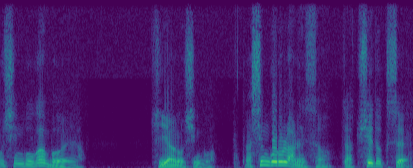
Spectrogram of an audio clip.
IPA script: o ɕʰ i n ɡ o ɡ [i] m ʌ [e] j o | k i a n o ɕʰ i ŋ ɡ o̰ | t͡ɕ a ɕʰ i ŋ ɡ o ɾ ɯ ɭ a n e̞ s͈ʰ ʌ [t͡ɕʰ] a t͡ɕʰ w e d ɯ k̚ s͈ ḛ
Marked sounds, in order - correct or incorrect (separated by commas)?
incorrect, correct, incorrect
